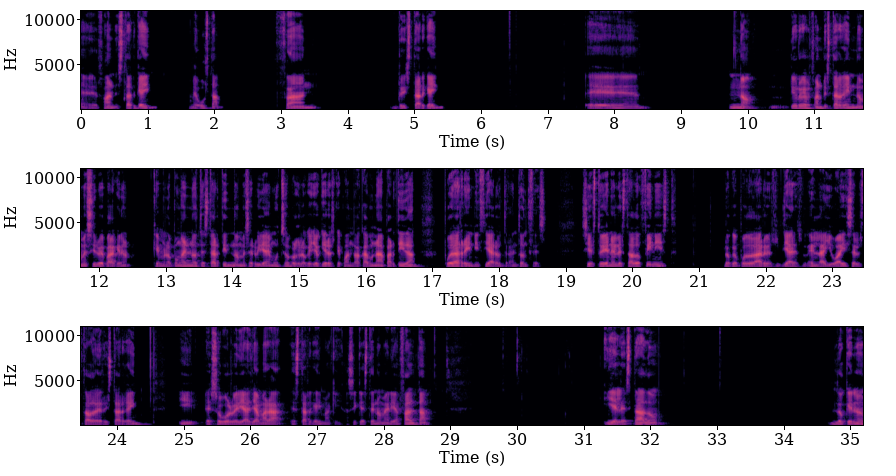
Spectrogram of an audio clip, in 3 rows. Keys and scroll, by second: 0.6 Tab, 33.9 super+b.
